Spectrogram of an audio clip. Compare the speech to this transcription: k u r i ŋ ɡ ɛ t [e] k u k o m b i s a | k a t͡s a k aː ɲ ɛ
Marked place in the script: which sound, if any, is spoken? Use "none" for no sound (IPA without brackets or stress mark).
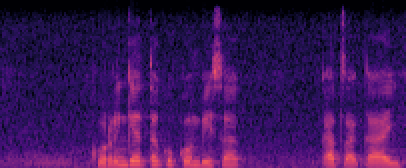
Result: a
